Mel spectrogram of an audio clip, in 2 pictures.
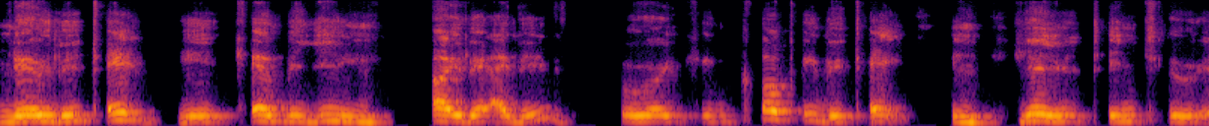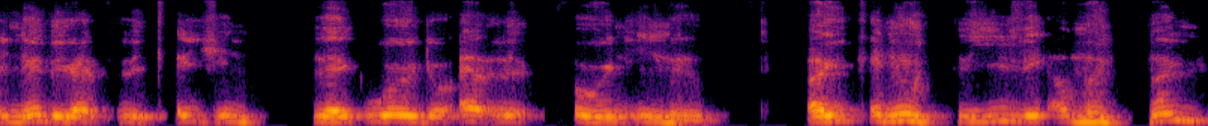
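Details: Adult man with cerebral palsy since birth affecting fine motor control and speech, after years of speech therapy, demonstrating a speech-recognition web app; finding: dysarthria (cerebral palsy).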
